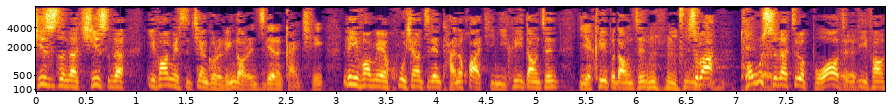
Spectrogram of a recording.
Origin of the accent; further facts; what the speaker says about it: China; 我们中国人现在心态其实是处于那种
